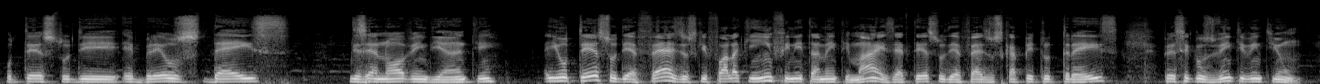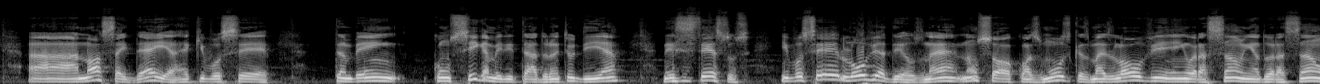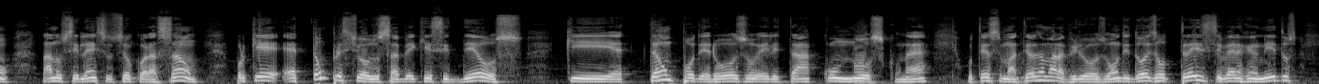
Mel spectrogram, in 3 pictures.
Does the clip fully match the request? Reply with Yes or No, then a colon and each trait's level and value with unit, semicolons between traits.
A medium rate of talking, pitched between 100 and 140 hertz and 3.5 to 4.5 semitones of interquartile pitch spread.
Yes: average, 140 wpm; low, 135 Hz; average, 3.8 semitones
